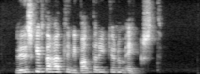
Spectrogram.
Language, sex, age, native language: Icelandic, female, 40-49, Icelandic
